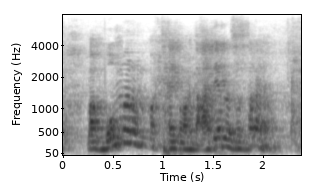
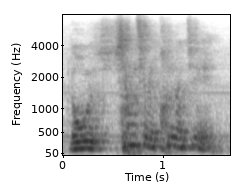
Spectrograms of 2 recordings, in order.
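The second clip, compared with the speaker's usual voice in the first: ordinary delivery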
